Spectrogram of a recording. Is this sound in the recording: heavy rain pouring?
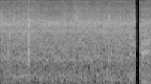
yes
